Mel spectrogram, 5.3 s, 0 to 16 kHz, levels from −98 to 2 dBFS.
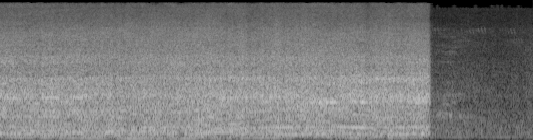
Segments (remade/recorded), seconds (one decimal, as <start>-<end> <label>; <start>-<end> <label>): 0.0-0.9 recorded; 0.9-2.4 remade; 2.4-2.8 recorded; 2.8-4.3 remade; 4.3-5.3 recorded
